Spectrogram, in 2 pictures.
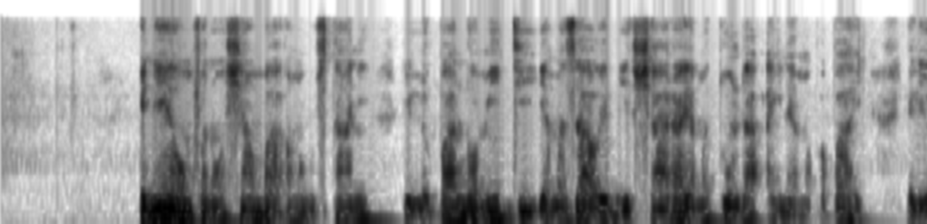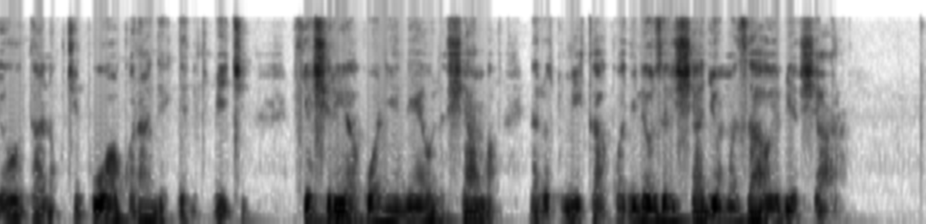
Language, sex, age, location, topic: Swahili, male, 25-35, Dar es Salaam, agriculture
